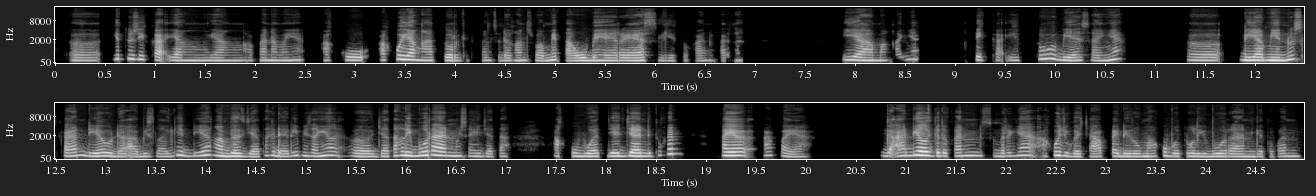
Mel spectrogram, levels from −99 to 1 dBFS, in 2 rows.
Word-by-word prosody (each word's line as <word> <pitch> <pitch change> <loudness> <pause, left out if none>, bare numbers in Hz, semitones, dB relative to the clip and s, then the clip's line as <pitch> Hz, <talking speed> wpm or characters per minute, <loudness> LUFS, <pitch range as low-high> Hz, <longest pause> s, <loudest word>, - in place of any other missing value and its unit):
eee, 190 -1 -7 0.2
itu 295 +1 -3
sih 270 - -1
Kak 225 -4 -2
yang 195 -1 -3
yang 190 -1 -3 0.2
apa 200 +1 -6
namanya 200 +1 -3 0.2
aku 205 +3 -11 0.3
aku 230 +6 -7
yang 245 -3 +6
ngatur 200 -1 -1
gitu 185 - -31
kan 200 - -9
sedangkan 190 -1 -6
suami 190 +3 -1
tahu 180 +1 0
beres 190 +1 0
gitu 180 -2 -14
kan 175 +1 -13
Kak 185 0 -19
nah. 185 - -12 1.0
Iya 230 -3 +2 0.2
makanya, 210 +7 -12 0.5
ketika 225 -2 -7
itu 205 +7 -13 0.2
biasanya, 200 +2 -1 0.7
eee, 205 -2 -2 0.2
dia 215 -1 +7
minus 210 +7 +5
kan 230 +1 -1
dia 210 +1 +3
udah 195 -4 +1
abis 195 +1 -5
lagi 190 +7 -4
dia 250 +4 0
ngambil 215 -3 +6
jatah 190 +9 -4
dari 195 +6 -4
misalnya, 230 +2 0 0.2
eee, 195 -2 +1
jatah 200 +6 -3
liburan 265 +2 +6
misalnya 215 -2 -5
jatah, 205 +2 -11 0.5
aku - - -11
buat 205 0 +2
jajan 220 +1 +5
itu 210 +7 -10
kan, 365 +1 +2 0.4
kayak 255 +5 +6 0.2
apa 265 -4 -10
ya. 175 +1 -8 0.8
Nggak 235 - -2
adil 275 +3 +8
gitu 225 -1 +2
kan 230 +1 -1 0.2
sebenernya 225 +5 -5 0.2
aku 270 - -4
juga 195 -4 -1
capek 200 +3 -4
di - - +2
rumah 195 0 -1
aku 250 - -3
butuh 200 +1 -4
liburan 195 -1 -1
gitu 180 0 -10
kan, 205 +1 -6
205 Hz, 165 wpm, -20 LUFS, 195-230 Hz, 1.0 s, adil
